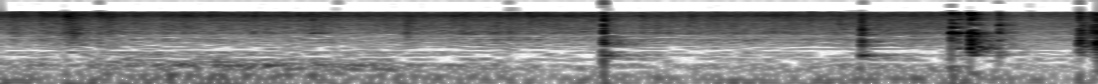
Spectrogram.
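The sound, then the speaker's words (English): A spoon mashes food in a pan over a lowered flame, with a steady frying sizzle throughout and a few sharp taps and scrapes of the spoon against the pan toward the end. “We can just smash it like this. Okay, let me lower the flame. We can mash with spoon? Yeah, it's okay if you mash with spoon.”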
